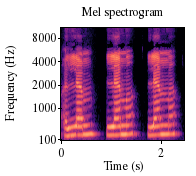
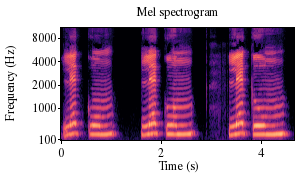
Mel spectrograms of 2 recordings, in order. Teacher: मन लेकुम, लेकुम, मीम तवस्सुत है, शिद्दा नहीं देना, कलकला नहीं देना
